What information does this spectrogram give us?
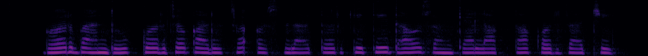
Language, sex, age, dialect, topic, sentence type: Marathi, female, 25-30, Southern Konkan, banking, question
